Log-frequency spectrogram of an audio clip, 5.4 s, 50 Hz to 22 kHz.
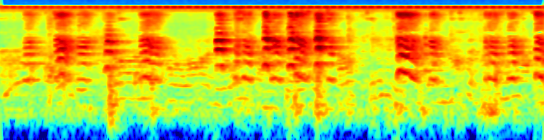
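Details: Female Great Dane puppy of 8 or 9 weeks, just brought home, whining indoors with a run of high, piercing squeaks and rising-falling yelps repeated through the recording in a small room.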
